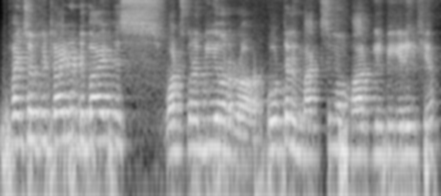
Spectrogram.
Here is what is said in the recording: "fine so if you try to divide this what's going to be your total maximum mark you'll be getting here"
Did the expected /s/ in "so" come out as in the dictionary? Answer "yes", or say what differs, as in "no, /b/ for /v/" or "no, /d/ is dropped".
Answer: no, /ʃ/ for /s/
